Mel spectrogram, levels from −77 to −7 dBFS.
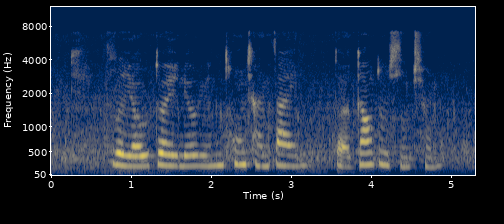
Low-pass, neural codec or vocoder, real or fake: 7.2 kHz; codec, 16 kHz, 4 kbps, X-Codec, HuBERT features, trained on general audio; fake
